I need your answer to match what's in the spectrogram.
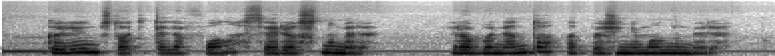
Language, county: Lithuanian, Panevėžys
